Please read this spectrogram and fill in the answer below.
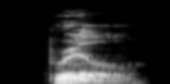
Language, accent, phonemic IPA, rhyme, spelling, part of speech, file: English, Australia, /bɹɪl/, -ɪl, brill, noun / adjective, En-au-brill.ogg
- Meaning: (noun) A type of flatfish, Scophthalmus rhombus; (adjective) Clipping of brilliant; wonderful, amusing; cool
